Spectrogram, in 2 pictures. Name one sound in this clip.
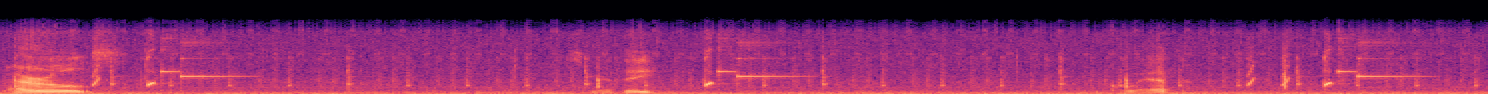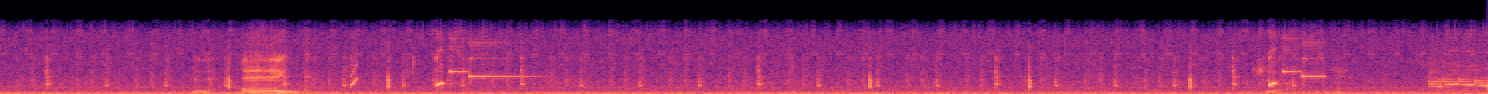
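Game menu blips chime as options are chosen.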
